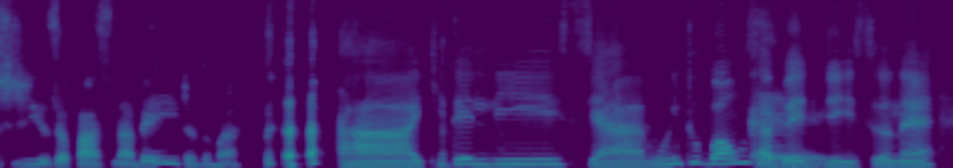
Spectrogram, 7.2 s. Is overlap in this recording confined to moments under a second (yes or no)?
yes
